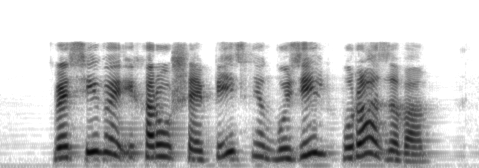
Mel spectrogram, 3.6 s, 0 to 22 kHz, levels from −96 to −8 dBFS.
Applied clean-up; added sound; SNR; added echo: neural mask model DeepFilterNet 3.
